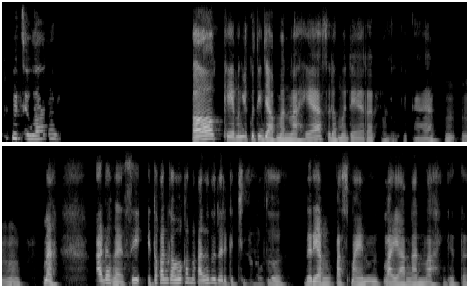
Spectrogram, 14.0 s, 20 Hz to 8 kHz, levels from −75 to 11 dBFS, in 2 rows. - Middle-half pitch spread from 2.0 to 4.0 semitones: No, average, 4.5 semitones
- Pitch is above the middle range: No, medium, 165 Hz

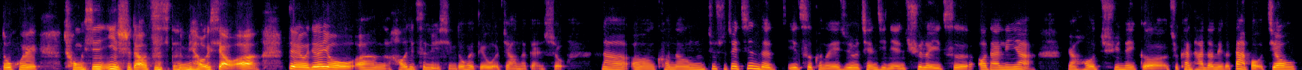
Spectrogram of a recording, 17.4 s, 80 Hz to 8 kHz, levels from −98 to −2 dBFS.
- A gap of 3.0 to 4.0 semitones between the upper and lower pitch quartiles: Yes, average, 3.5 semitones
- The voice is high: Yes, high, 200 Hz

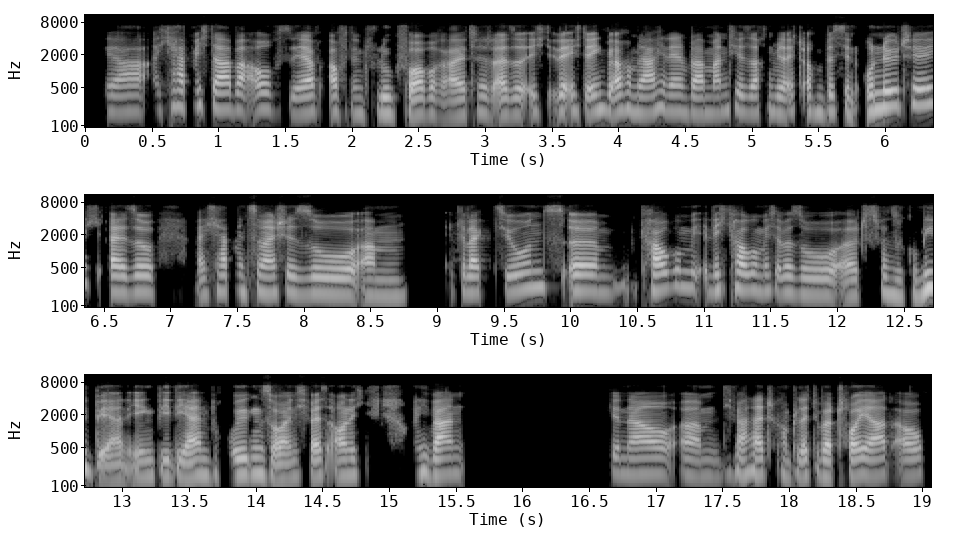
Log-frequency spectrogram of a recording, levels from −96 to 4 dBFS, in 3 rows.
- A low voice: No, medium, 170 Hz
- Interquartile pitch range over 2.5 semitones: Yes, average, 2.9 semitones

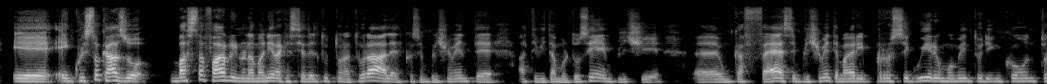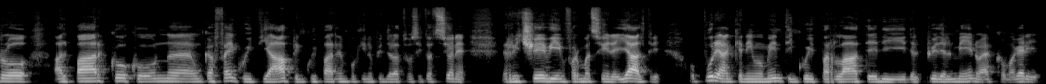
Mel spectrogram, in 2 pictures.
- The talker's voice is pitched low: Yes, low, 130 Hz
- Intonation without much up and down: Yes, narrow, 2.2 semitones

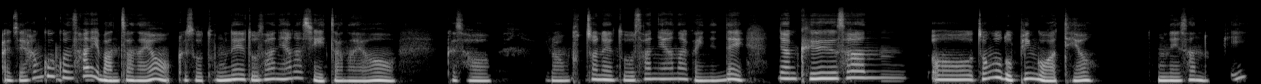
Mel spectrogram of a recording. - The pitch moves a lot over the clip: Yes, wide, 6.3 semitones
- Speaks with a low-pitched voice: No, high, 210 Hz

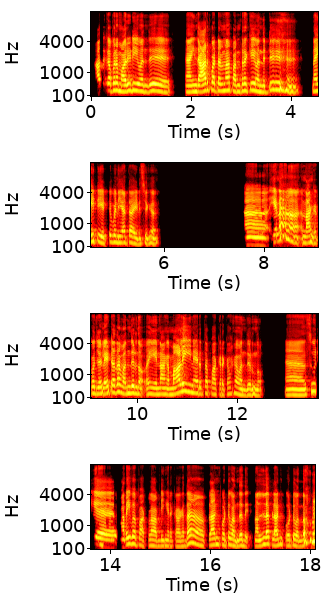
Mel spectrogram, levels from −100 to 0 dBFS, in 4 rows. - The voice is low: No, high, 215 Hz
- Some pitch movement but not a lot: Yes, average, 3.8 semitones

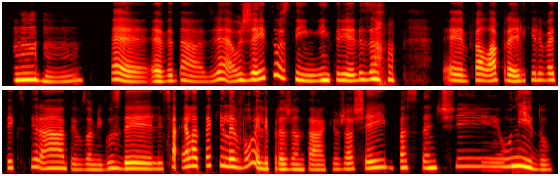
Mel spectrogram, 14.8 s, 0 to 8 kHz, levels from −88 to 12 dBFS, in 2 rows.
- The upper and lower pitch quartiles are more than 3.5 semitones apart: Yes, average, 4.1 semitones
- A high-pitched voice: Yes, high, 220 Hz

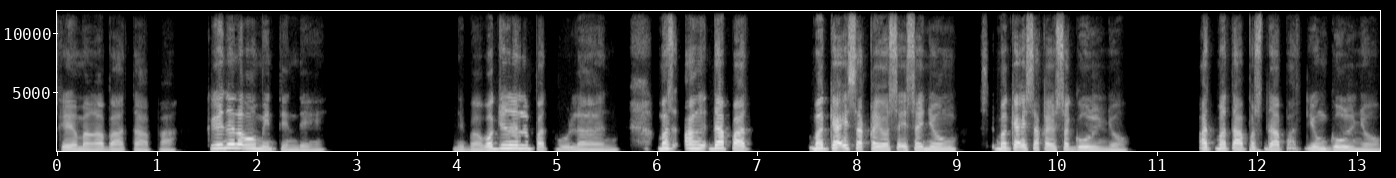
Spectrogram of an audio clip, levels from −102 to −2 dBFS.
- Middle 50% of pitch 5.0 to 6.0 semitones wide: Yes, wide, 5.5 semitones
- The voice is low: No, high, 225 Hz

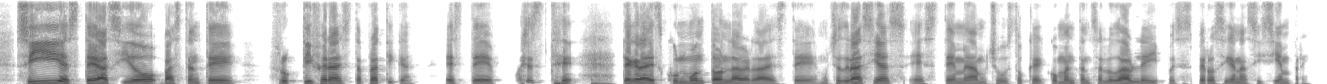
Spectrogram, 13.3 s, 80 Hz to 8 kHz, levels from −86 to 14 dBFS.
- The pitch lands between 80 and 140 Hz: Yes, low, 135 Hz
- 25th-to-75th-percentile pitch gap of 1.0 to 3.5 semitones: No, average, 4.1 semitones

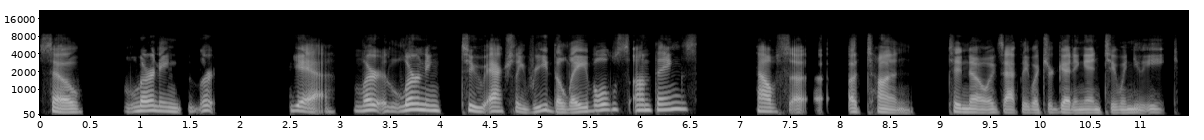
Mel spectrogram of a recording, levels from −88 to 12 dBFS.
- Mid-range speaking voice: Yes, medium, 150 Hz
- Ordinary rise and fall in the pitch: No, wide, 8.1 semitones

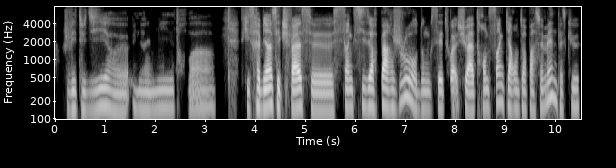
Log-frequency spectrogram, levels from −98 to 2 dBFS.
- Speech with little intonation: Yes, narrow, 2.1 semitones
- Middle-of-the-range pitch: Yes, medium, 150 Hz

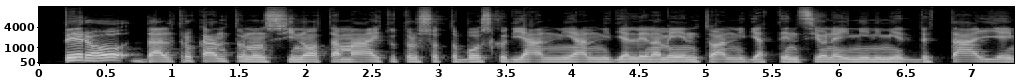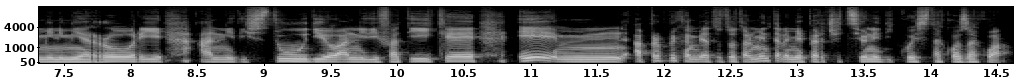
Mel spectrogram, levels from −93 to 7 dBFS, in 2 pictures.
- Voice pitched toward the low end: Yes, low, 125 Hz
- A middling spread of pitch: No, narrow, 2.1 semitones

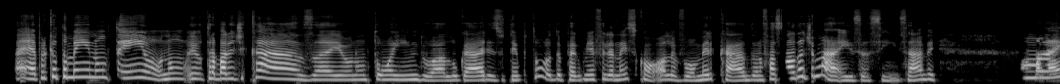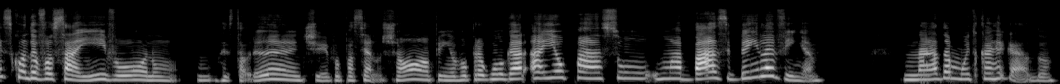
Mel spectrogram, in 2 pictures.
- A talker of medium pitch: No, high, 225 Hz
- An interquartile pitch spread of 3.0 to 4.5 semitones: No, average, 5.2 semitones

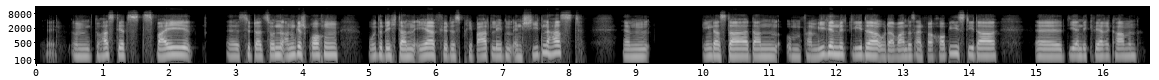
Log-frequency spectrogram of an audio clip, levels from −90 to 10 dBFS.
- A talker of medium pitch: Yes, medium, 145 Hz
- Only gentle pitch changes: Yes, narrow, 1.8 semitones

